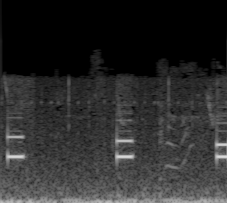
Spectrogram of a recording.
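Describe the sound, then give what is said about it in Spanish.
Three loud, steady mobile phone keypad tones, each a dual-pitch beep lasting about a fifth of a second, pressed slowly with long pauses between them over a faint background hiss, as a parent in their forties or fifties dials a phone number or types a message. “Este sería un padre o una madre, escucha, Pulpo, cuarentañera o cincuentañera, marcando un número de teléfono o mandando un mensaje.”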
